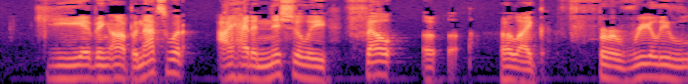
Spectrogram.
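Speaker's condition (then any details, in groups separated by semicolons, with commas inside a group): Stuttering; person who stutters; in psychotherapy, helping with letting go and accepting stuttering; stutter-like tension when signing own name, worse under pressure or with people watching; prolonged sounds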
